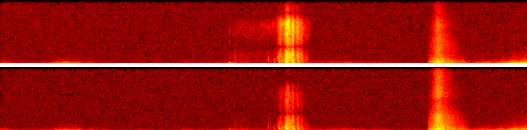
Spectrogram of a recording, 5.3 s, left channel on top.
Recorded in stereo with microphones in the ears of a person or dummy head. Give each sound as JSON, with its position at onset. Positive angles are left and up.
{"t": 2.3, "sound": "footsteps", "side_deg": 60}
{"t": 4.3, "sound": "a whoosh", "side_deg": -35}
